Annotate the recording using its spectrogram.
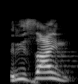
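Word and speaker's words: resign: रिसाइन, जी silent, त्याग को देना।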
